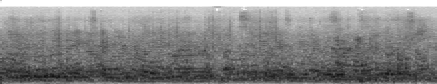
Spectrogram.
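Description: Indistinct chatter of many people talking at once in an open-plan office, voices overlapping with no single speaker standing out.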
